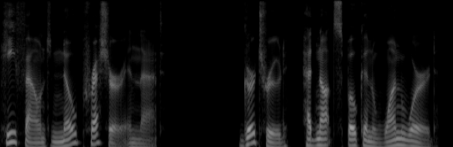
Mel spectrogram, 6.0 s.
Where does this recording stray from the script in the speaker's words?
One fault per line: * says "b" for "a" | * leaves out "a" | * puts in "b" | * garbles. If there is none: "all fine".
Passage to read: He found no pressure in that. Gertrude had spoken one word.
* puts in "not"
